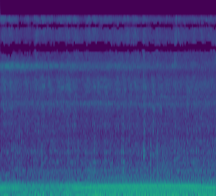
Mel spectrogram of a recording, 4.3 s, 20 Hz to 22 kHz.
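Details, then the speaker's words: 2004 Toyota Camry after the replacement transmission swap, road test pulling away: the low engine drone drops smoothly as the 1-2 upshift goes in crisply, with no clunk, slip or flare. "oh they went in the second very crisply too"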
